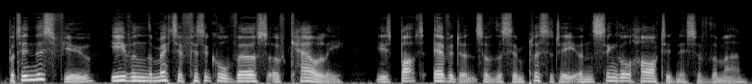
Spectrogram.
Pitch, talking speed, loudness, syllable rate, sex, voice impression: 135 Hz, 175 wpm, -18 LUFS, 5.5 syllables/s, male, masculine, adult-like, slightly middle-aged, slightly thick, tensed, slightly weak, slightly dark, slightly soft, slightly muffled, slightly fluent, slightly cool, intellectual, slightly refreshing, slightly sincere, calm, slightly mature, slightly reassuring, slightly wild, lively, slightly strict, slightly intense, modest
